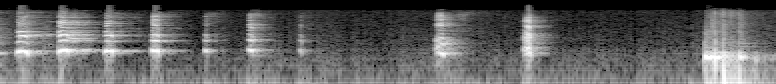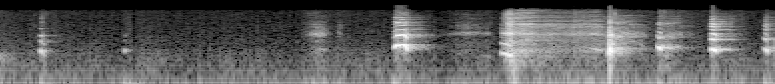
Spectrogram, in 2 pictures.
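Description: A voice imitates a cat with a rapid run of short, high meows, then scattered squeaky mews, one sharp breathy burst midway and a louder cluster of meowing cries near the end, clear.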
